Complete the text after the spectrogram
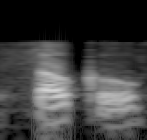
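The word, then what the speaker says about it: Sokule: And for people who want to check out SoCool, it's spelled S-O-K-U-L-E. I used to say SoCool, but it's SoCool.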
